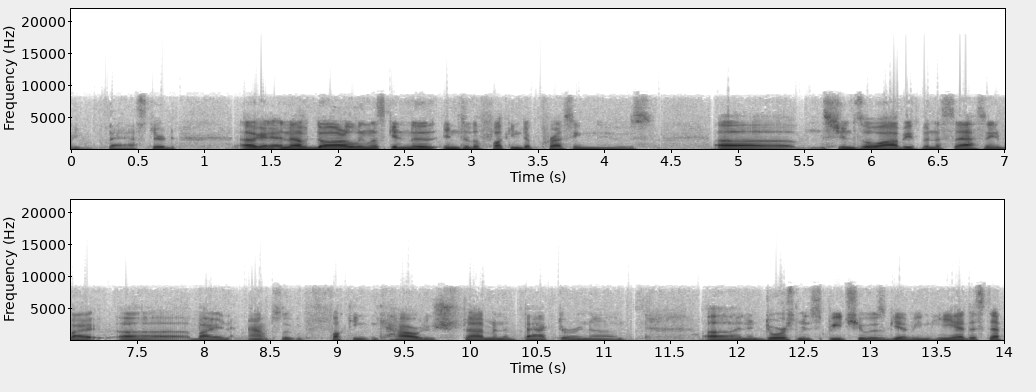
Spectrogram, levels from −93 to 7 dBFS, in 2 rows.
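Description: Throughout the speech there is a grainy, signal-following roughness, likely from low bit depth without dither: the samples seem truncated to roughly 7 bits, leaving noise around 30 dB below the speech. Quiet tails turn gritty and sputter. On a waveform, low-level passages show visible stair-steps. On a spectrogram, broadband grit tracks each syllable instead of forming a steady noise floor. The speech's top end stops near 8 kHz.

Four short stalls from a late packet follow. Each time the receiver ran dry and held the last sound until data arrived, so nothing is lost but a sound hangs too long. They come at 8.43 s, just after "by uh by an", lasting 20 ms; at 8.63 s, 60 ms; at 9.17 s, 80 ms, just before "coward who"; and at 9.85 s, 90 ms, between "coward who" and "him in the back". Each sounds like a brief hold with a slight buzz or dip. A spectrogram shows frozen, repeated harmonic bands, and the waveform shows a short repeating cycle.

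From 10.75 to 11.93 s a jitter buffer slow-down stretches the speech to about 87% speed at unchanged pitch, adding 159 ms. The buffer was refilling by repeating single pitch periods or bits of pauses. Syllables drag. A spectrogram shows stretched formants with steady harmonic spacing, and the waveform shows runs of near-identical cycles.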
